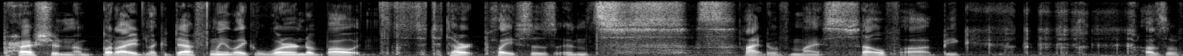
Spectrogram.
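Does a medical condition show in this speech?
Yes: stutter; stutter since young childhood, speech help stopped around age 11 or 12, therapy, 12-step programs, now sober; still stutters, public speaking still hard, sounded fluent on air, feels safe in studio; stutters on f of furniture mover, no stutter when drunk, cares less when feeling safe; here repeated sounds, prolonged sounds.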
